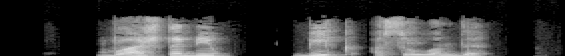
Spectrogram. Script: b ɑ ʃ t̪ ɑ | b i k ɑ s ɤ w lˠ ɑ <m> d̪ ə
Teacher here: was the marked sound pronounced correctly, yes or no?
no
